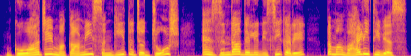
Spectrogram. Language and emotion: Sindhi, surprised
